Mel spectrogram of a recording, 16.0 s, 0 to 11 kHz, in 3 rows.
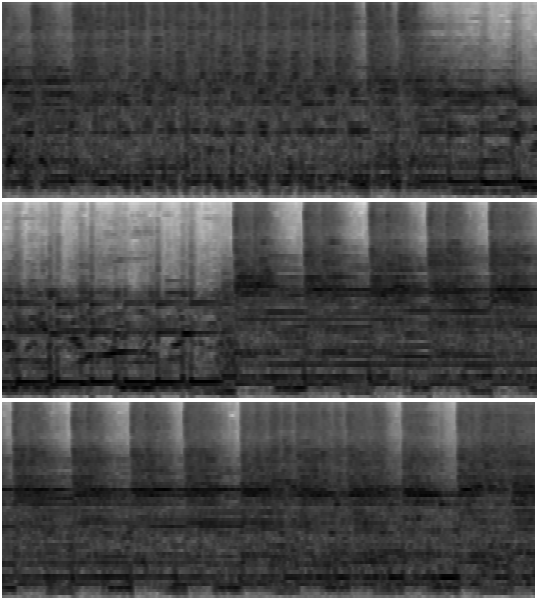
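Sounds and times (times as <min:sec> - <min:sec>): bronze gongs ringing: 0:00.0 - 0:16.0
hand cymbals clashing: 0:00.0 - 0:16.0.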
